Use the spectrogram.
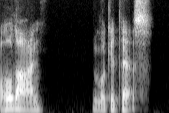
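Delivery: ordinary talk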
